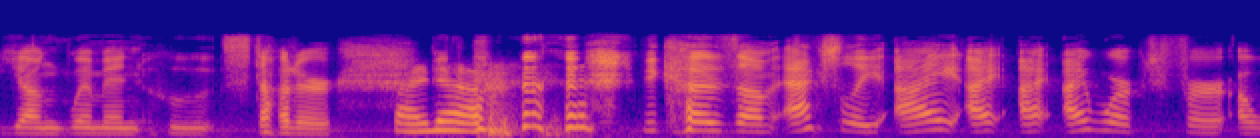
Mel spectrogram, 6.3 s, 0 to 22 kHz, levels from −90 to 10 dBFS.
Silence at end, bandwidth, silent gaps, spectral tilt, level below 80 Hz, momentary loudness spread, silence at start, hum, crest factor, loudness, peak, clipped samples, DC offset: 0 s; 8.2 kHz; none; -2 dB/octave; -64 dBFS; 13 LU; 0 s; 60 Hz at -55 dBFS; 22 dB; -22 LUFS; -2 dBFS; under 0.1%; under 0.1%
